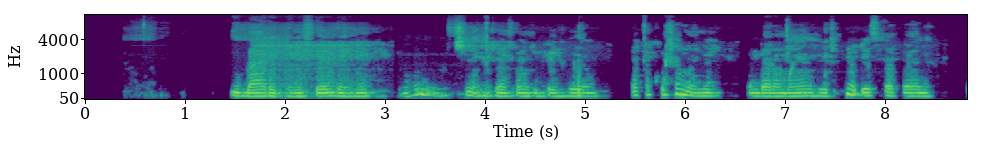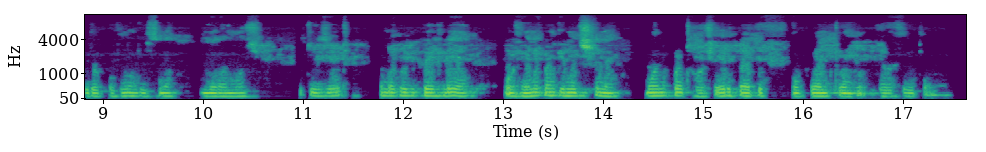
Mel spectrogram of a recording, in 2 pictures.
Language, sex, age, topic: Ndau, male, 50+, health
